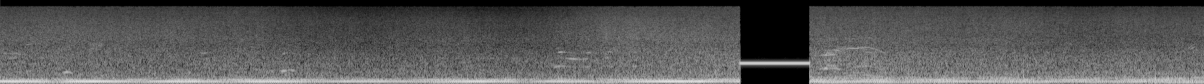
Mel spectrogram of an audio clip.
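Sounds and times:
motorboat engine drone: 0:00.0 - 0:07.4, 0:08.1 - 0:12.0
water rushing: 0:00.0 - 0:07.4, 0:08.1 - 0:12.0
wind: 0:00.0 - 0:07.4, 0:08.1 - 0:12.0.

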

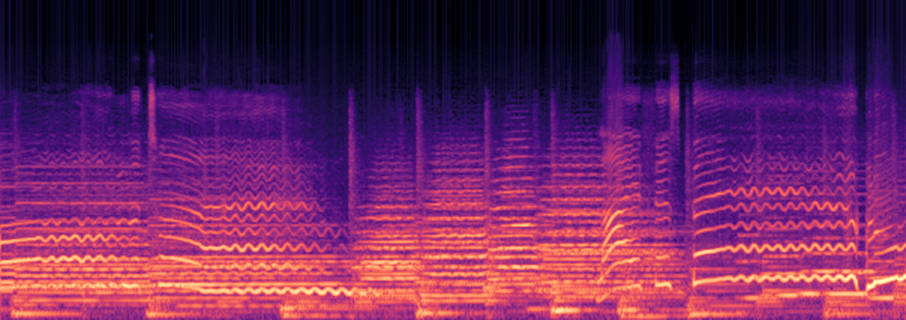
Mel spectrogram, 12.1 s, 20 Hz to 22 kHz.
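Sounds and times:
orchestral music led by brass: 0:00.0 - 0:12.0
light beats: 0:03.7 - 0:12.0.

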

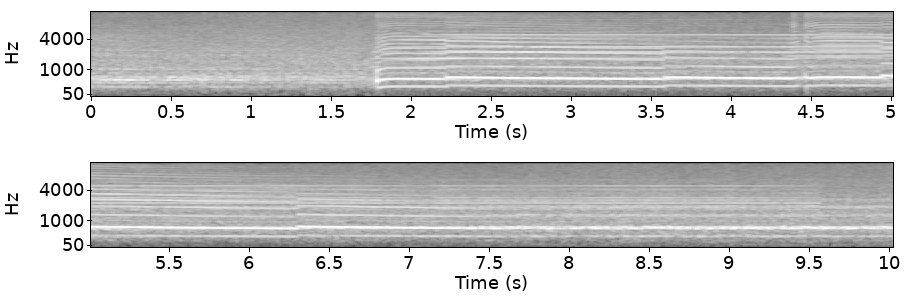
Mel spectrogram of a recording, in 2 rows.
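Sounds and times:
electric melodica tones: 0:01.8 - 0:10.0.

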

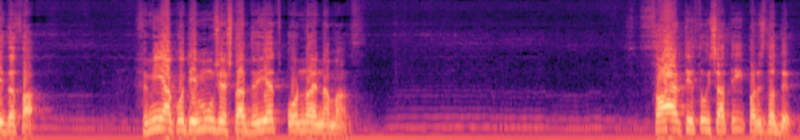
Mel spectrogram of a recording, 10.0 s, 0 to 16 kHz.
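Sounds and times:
hummed background music: 0:00.0 - 0:10.0.

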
